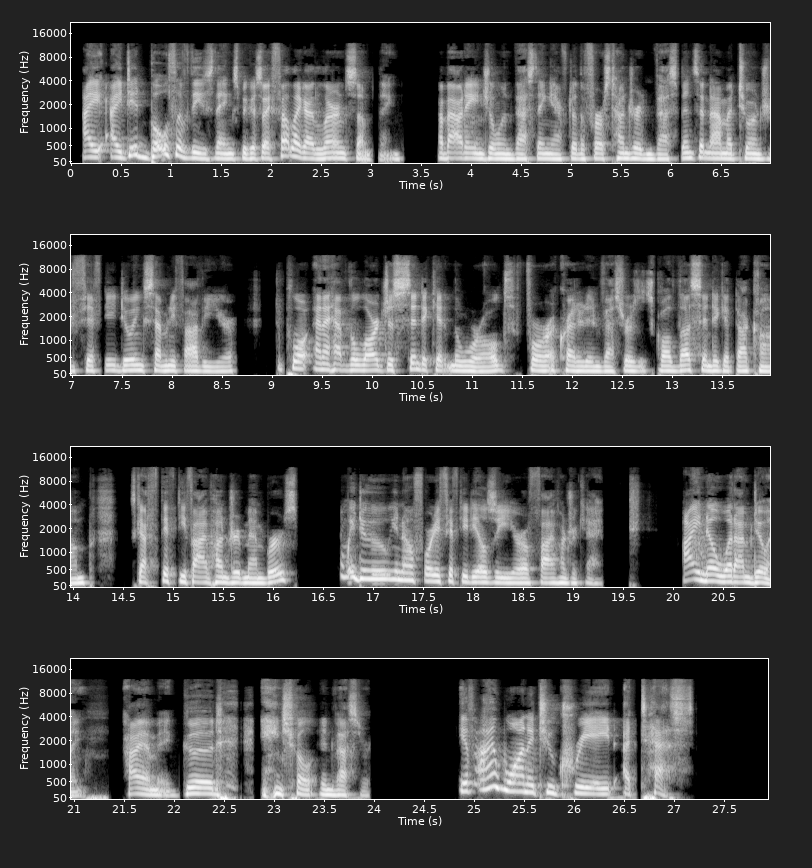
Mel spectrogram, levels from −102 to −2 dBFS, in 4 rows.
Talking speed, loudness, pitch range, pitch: 170 wpm, -12 LUFS, 135-170 Hz, 145 Hz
